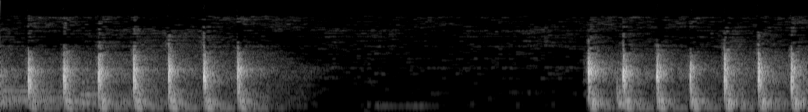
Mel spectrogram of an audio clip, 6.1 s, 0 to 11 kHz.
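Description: A man in a pinstripe suit gives firm knocking on the wooden door of hotel room 617 in a dim-lit hotel corridor, two quick rounds of about seven raps each separated by a two-second pause, fairly loud with no voices.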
